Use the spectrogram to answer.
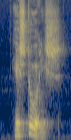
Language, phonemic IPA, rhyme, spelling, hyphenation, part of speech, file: Dutch, /ɦɪsˈtoː.ris/, -oːris, historisch, his‧to‧risch, adjective, Nl-historisch.ogg
- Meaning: historical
